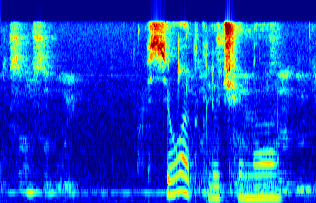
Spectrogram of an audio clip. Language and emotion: Russian, sad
